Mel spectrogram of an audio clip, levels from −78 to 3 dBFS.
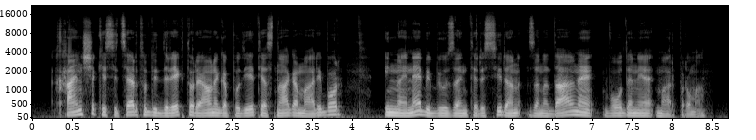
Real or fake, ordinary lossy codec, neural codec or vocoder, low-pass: fake; none; vocoder, 48 kHz, 128 mel bands, Vocos; 19.8 kHz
